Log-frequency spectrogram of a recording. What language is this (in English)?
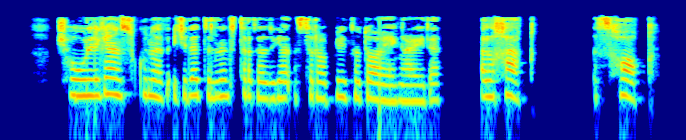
Uzbek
